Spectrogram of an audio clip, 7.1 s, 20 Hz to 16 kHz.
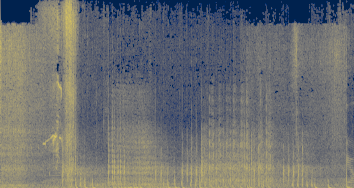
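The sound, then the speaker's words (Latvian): A loud, continuous engine drone fills the sky over Kyiv shortly before 7 a.m. during an attack by Shahed combat drones, while rapid bursts of automatic gunfire crackle and echo over it in irregular volleys, with no voices. “Pēcāk vēl bija vairākas gaisa trauksmes, kur laikā bija arī ļoti spēcīgs uzbrukums ar šahed kaujas droniem.”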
